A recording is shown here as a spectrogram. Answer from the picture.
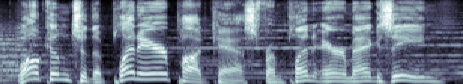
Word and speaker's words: plein air: The French pronounce it plein air. Others pronounce it plein air.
